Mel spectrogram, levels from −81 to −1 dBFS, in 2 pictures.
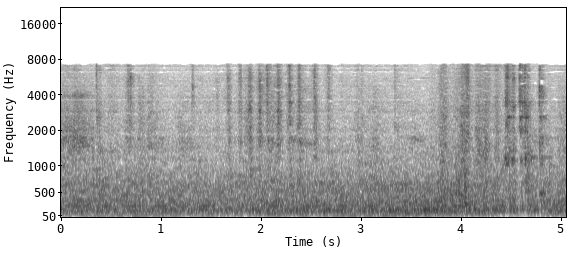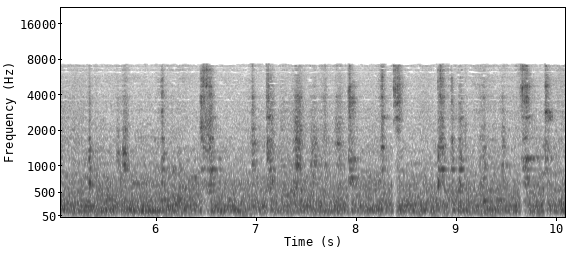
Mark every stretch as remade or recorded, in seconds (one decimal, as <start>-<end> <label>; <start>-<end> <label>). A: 0.0-3.5 remade; 3.5-4.1 recorded; 4.1-10.1 remade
